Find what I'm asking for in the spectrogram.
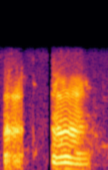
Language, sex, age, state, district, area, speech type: Bengali, male, 30-45, West Bengal, Purba Bardhaman, urban, conversation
